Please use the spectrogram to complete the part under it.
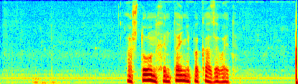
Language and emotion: Russian, neutral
